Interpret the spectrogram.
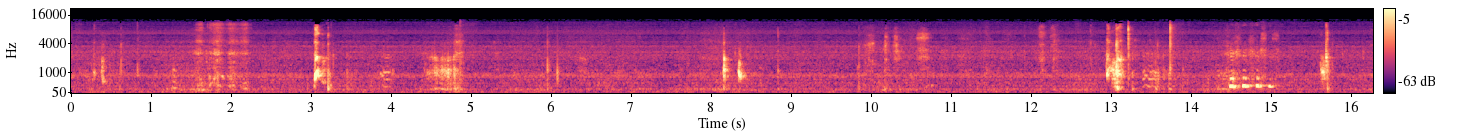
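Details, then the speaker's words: Baby with frequent hiccups, which were also frequent in the womb: several short, sharp catches of breath, about four or five in 16 seconds, in a quiet room. "has the hiccups."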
